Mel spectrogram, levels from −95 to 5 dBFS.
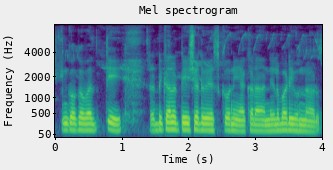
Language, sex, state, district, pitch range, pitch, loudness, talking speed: Telugu, male, Telangana, Mahabubabad, 115-130 Hz, 125 Hz, -15 LUFS, 135 wpm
